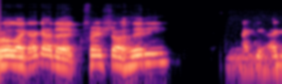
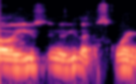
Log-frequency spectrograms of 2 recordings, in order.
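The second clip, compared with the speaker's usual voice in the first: ordinary talk, nothing marked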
